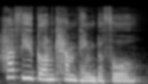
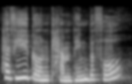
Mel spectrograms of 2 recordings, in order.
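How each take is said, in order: First: The voice falls at the end. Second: The voice rises at the end.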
